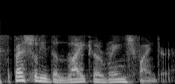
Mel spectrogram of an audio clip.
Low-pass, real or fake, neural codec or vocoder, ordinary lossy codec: 7.2 kHz; real; none; AAC, 16 kbps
